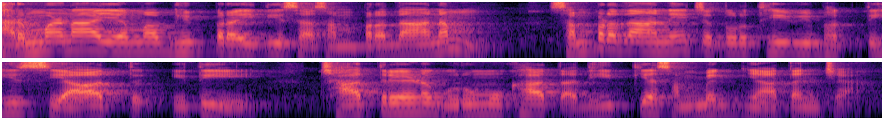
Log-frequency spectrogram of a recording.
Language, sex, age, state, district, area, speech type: Sanskrit, male, 30-45, Telangana, Hyderabad, urban, spontaneous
